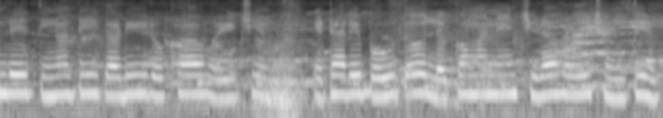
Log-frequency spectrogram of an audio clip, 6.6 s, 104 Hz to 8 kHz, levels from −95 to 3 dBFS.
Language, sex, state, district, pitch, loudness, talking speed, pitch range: Odia, female, Odisha, Malkangiri, 250 Hz, -14 LUFS, 90 wpm, 230-255 Hz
